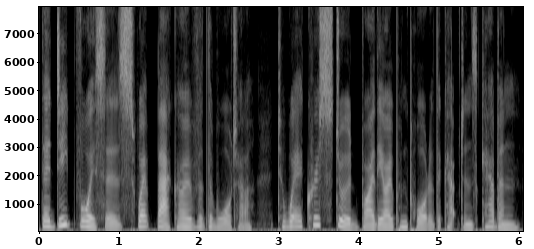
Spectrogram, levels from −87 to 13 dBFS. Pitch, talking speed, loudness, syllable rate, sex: 170 Hz, 200 wpm, -21 LUFS, 4.7 syllables/s, female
